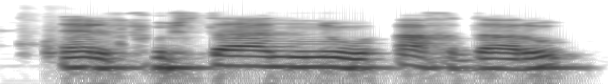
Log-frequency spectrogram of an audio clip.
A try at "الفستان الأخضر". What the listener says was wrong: si tu fais la liaison, j'ai pas entendu ton lemme.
